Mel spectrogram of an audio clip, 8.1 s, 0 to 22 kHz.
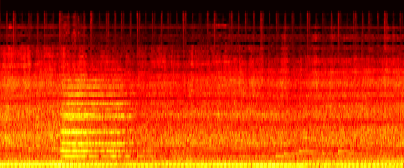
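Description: WDP-4D diesel locomotive, an EMD two-stroke, running steadily as it hauls a passenger train past, sounding its horn once for about a second and a half, a little over a second in.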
